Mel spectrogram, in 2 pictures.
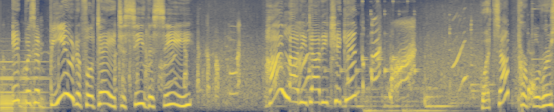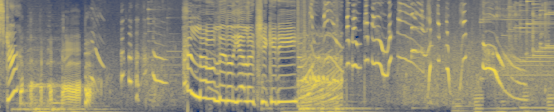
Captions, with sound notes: It was a beautiful day to see the sea. -Hi, Lottie Dottie Chicken! -[clucking] -What's up, Purple Rooster? -[clucking] -Hello, Little Yellow Chickadee. -[chittering]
